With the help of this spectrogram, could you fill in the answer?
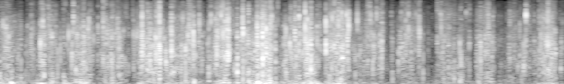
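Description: A filled, hand-sized Hot Nuts snack bag of metallized plastic foil is crinkled and squeezed with the fingertips of both hands. The result is a dense, irregular stream of bright, crackly crinkles and crunches with very little low end. The sharp bursts die away almost instantly.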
